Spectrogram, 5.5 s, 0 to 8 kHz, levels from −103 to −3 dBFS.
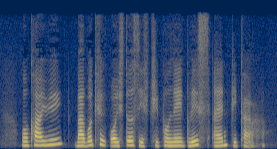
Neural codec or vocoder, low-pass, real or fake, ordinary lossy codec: codec, 16 kHz, 0.5 kbps, FunCodec, trained on Chinese and English, 25 frames a second; 7.2 kHz; fake; MP3, 48 kbps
